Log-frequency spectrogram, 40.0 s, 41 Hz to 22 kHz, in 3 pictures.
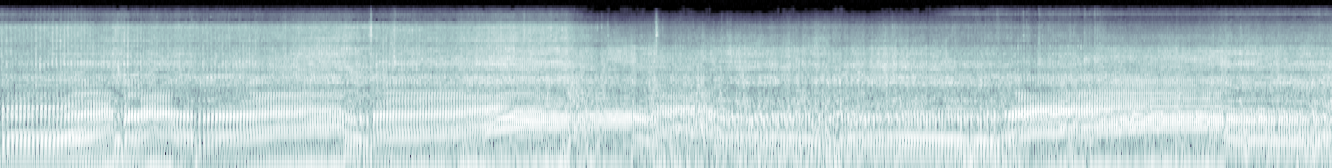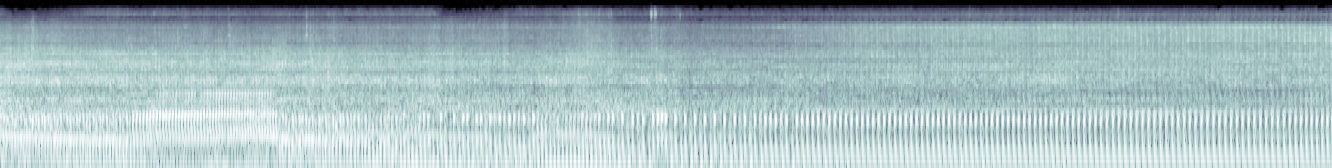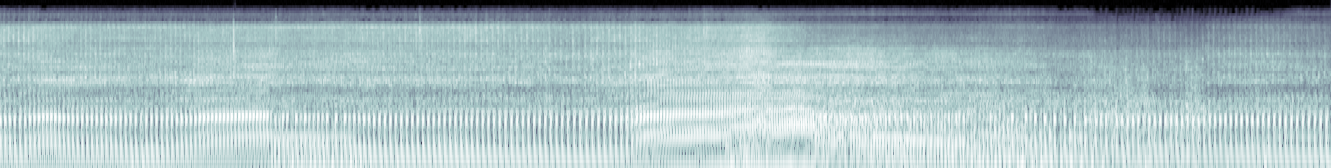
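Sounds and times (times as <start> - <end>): vehicle engine revving: 0.0 - 9.0.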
